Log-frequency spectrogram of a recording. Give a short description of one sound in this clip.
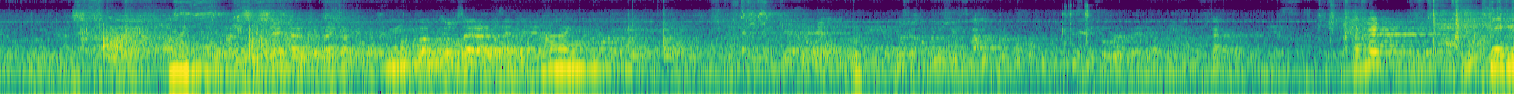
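Voices of a crowd murmur nearby.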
